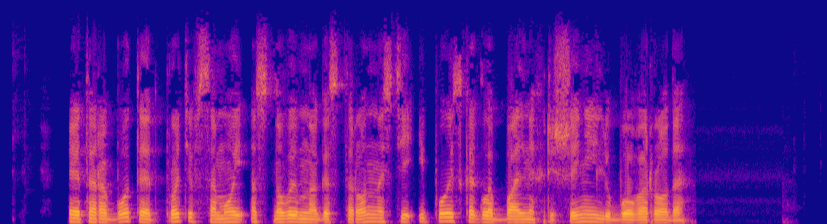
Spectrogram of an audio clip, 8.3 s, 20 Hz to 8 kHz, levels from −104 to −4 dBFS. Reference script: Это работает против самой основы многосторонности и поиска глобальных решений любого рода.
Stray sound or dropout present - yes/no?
no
